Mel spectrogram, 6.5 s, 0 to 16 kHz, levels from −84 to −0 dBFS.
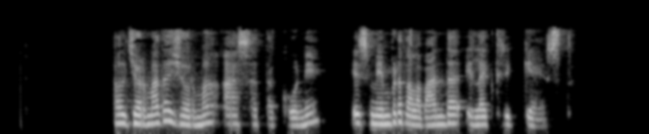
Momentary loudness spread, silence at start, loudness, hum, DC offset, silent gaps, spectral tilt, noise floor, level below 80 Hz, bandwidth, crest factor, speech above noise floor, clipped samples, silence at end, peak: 9 LU; 1.15 s; -23 LUFS; none; under 0.1%; 3.27-3.51 s, 5.17-5.24 s; -3.5 dB/octave; under -90 dBFS; -62 dBFS; 8.4 kHz; 18 dB; over 67 dB; under 0.1%; 0.8 s; -6 dBFS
